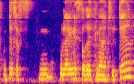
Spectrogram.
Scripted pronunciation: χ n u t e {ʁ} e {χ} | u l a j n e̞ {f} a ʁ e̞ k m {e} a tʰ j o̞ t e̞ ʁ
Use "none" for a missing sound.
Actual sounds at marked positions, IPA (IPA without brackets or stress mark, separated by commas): χ, f, f, e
